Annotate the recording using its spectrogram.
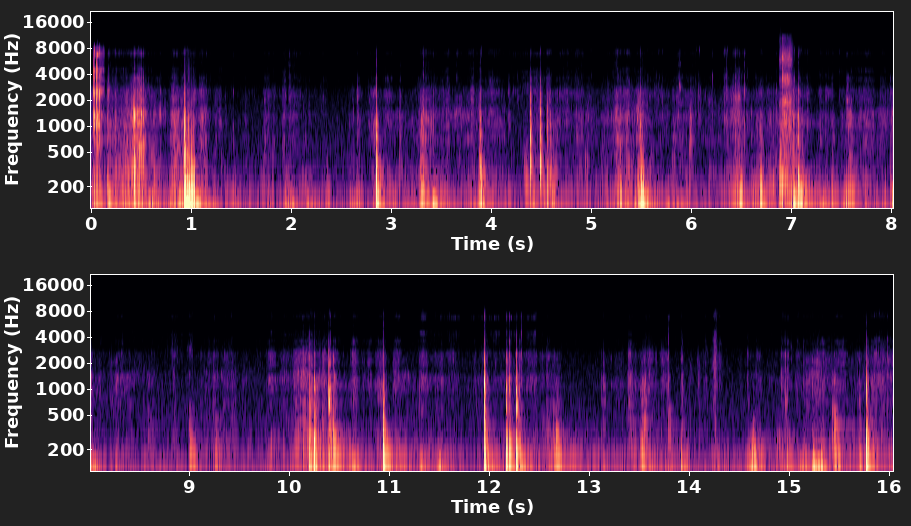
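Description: River otter tugging at a trail camera at close range, picked up by the camera's own microphone: irregular knocks, bumps and scrapes as its muzzle and body push against the camera housing.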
